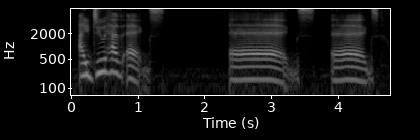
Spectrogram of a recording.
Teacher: the word eggs even though it's a Content word a noun which is usually stressed doesn't have that much stress I notice because it's at the end of a sentence I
